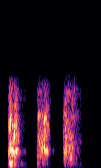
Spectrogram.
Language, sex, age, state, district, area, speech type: Kashmiri, female, 30-45, Jammu and Kashmir, Baramulla, rural, conversation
